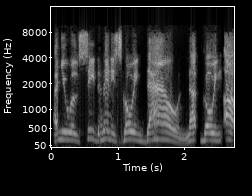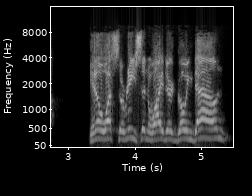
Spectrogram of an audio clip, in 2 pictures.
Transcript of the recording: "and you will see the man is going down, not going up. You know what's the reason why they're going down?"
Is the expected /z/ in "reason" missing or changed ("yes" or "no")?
no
